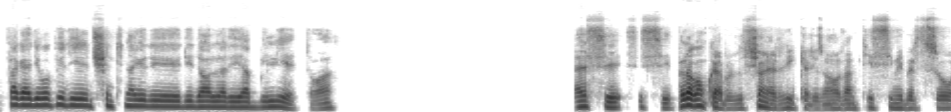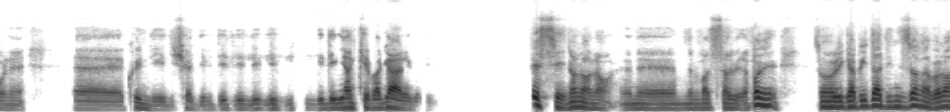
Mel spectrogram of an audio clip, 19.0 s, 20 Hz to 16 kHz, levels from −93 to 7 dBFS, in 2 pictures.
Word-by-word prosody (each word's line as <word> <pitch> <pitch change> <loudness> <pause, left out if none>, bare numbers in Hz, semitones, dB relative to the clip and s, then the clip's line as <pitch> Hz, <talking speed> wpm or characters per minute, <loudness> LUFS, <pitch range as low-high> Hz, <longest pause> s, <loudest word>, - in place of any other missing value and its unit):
pagai 185 -2 +1
tipo 180 0 +1
più 190 +3 -2
di 175 -1 -1
1 170 - -5
centinaio 160 +1 -3
di 150 -1 -2
di 145 +1 -5
dollari 140 -1 -1
a 135 - -1
biglietto, 130 -6 -6
eh. - - -10 2.4
Eh. 145 +2 0
sì. 130 -2 -2
Sì, - - -20
sì, 115 -3 -9
però 165 +9 +6
comunque 165 -1 +2
la - - -2
produzione 110 +7 -4
è - - -4
ricca, 110 +1 -10
ci 100 - -13
sono 100 +2 -9
tantissimi 110 +2 -9
persone, 105 -2 -8 0.4
ehm, 95 -1 -6
quindi, 100 -6 -6
di 90 - -21
cioè, 90 - -7
li 95 +1 -15
li 105 +2 -9
li 105 +2 -9
li 105 +2 -7 0.2
li 105 +5 -19
li 105 0 -9
devi 115 +2 +2
anche 125 -1 +2
pagare, 115 -3 +6
capi 95 0 -20 1.0
sì, 195 - +11
sì. 135 -5 +1
No, 135 +5 +2
no, 130 -3 +3
no, 110 -3 -5
e 105 +1 -9
ne 105 -1 -4
è - - -6
ne 105 +1 -9
è - - -7
valsa 115 +1 -4
la 115 - -1
pena. 105 -1 -3
Poi 190 -3 +8
mi 170 - -2 0.3
sono 140 0 +3
ricapitati 145 +3 +6
in 145 +1 -1
zona, 145 -1 +4
però, 140 +4 +5
120 Hz, 190 wpm, -20 LUFS, 105-145 Hz, 2.4 s, sì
